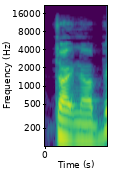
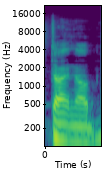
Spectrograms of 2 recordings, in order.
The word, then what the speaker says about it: Dontnod: So yes, the name hasn't changed because we've all been saying it wrong. So before every podcast I've recorded, you would have heard me say, don't nod this, don't nod that. That's exactly how you say the name now.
